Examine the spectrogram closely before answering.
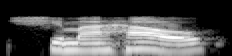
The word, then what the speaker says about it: chimarrão: Another trend that's kind of taking place right now is Brazilian yerba mate called chimarrão. Chimarrão. It's spelled Chimarrao, and the A has a little tilde over it.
